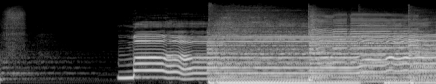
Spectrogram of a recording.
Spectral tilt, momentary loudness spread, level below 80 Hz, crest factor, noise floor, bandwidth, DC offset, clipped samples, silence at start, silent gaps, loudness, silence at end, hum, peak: -4.5 dB/octave; 4 LU; -18 dBFS; 12 dB; -54 dBFS; 14.5 kHz; under 0.1%; under 0.1%; 0 s; none; -11 LUFS; 0 s; none; 0 dBFS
